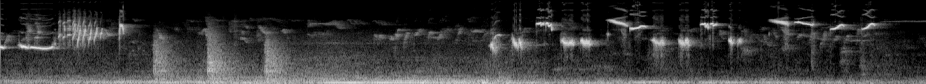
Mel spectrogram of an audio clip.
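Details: Orange-headed thrush song for luring and training caged birds: an opening slurred whistle and harsh bursts, then a rapid run of short, high, twisting whistled notes repeated in quick succession.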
